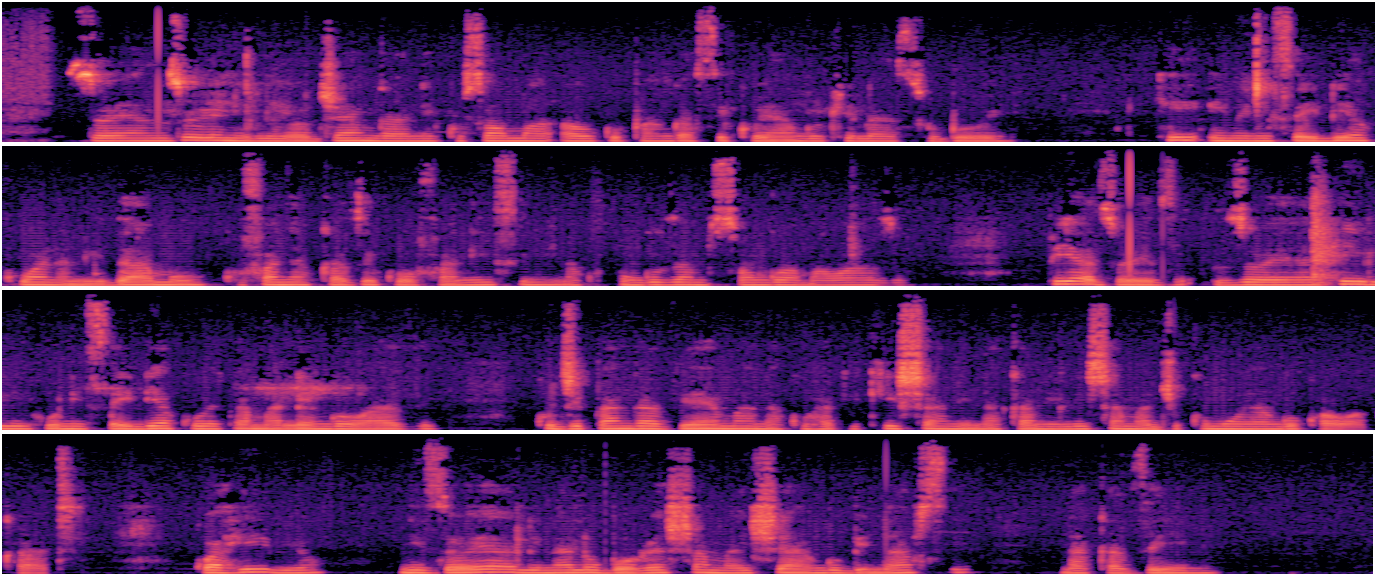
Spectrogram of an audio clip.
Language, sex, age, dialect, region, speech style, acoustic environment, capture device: Swahili, female, 25-34, Kenya - Mombasa, Kenya, relaxed, silence, mobile / macOS / Safari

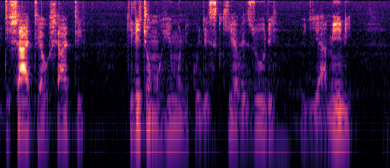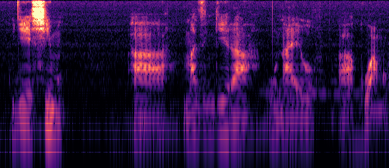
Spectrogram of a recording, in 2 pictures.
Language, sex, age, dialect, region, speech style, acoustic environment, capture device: Swahili, male, 18-24, Kenya - Mombasa, Kenya, focused, appliances, desktop / Windows / Chrome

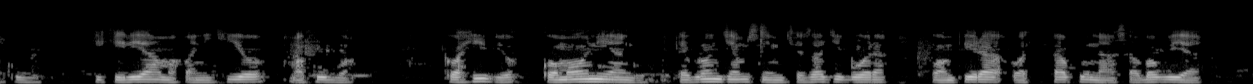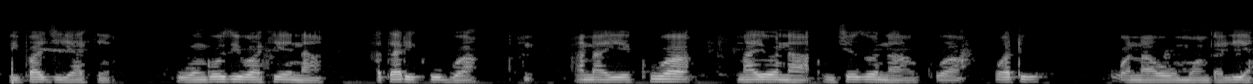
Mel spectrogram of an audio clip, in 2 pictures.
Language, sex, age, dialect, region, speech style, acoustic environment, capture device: Swahili, male, 25-34, Kenya - Nairobi Sheng-influenced, Kenya, excited, music, desktop / Windows / Chrome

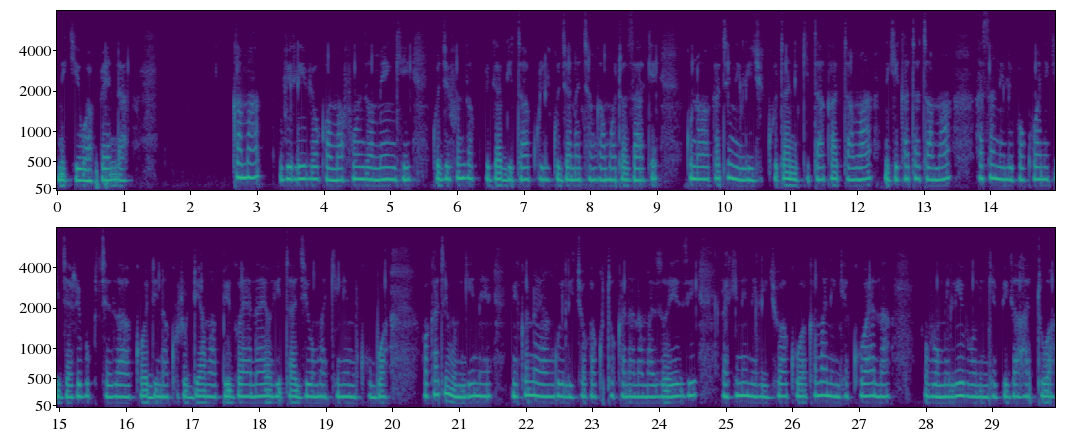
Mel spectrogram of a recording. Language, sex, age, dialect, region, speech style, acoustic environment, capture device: Swahili, female, 25-34, Kenya - Nairobi Sheng-influenced, Kenya, relaxed, silence, mobile / Linux / Chrome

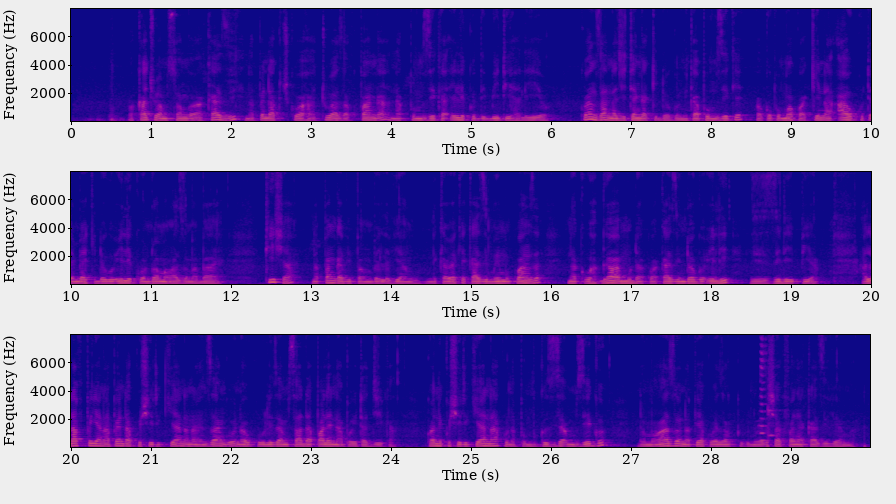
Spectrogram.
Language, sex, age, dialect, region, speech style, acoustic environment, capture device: Swahili, male, 25-34, Kenya - Nairobi Sheng-influenced, Kenya, relaxed, silence, desktop / Windows / Chrome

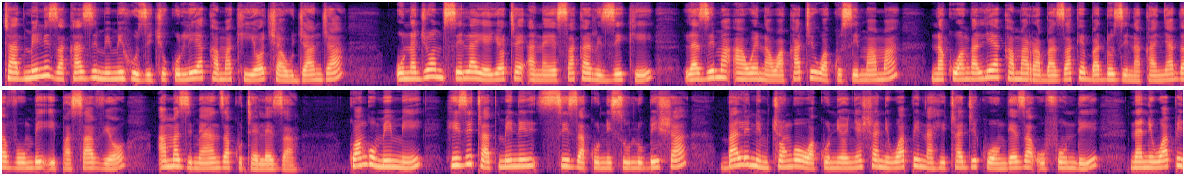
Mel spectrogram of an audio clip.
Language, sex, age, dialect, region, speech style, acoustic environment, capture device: Swahili, female, 25-34, Kenya - Nairobi Sheng-influenced, Kenya, focused, silence, mobile / Linux / Chrome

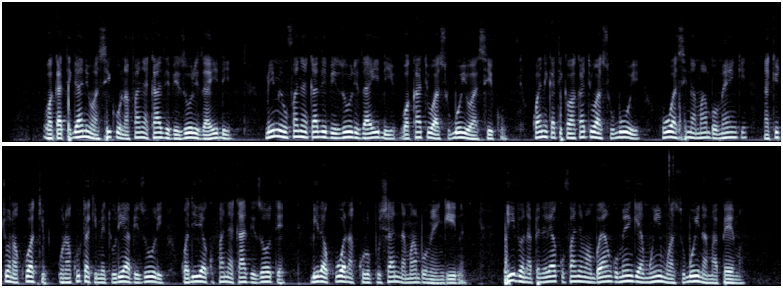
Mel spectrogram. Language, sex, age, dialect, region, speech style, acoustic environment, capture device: Swahili, male, 25-34, Tanzania - Dar es Salaam, Tanzania, focused, nature, mobile / Linux / Chrome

